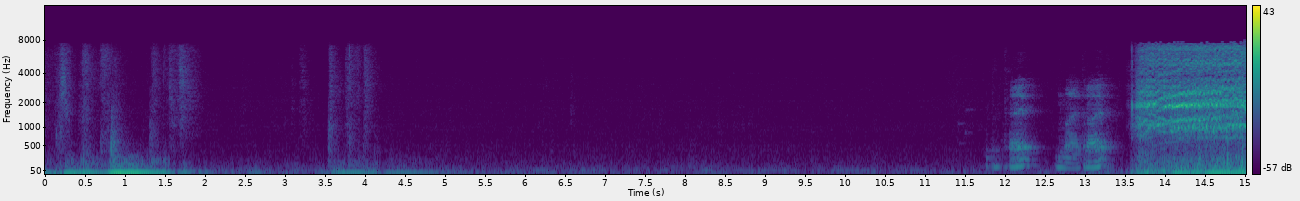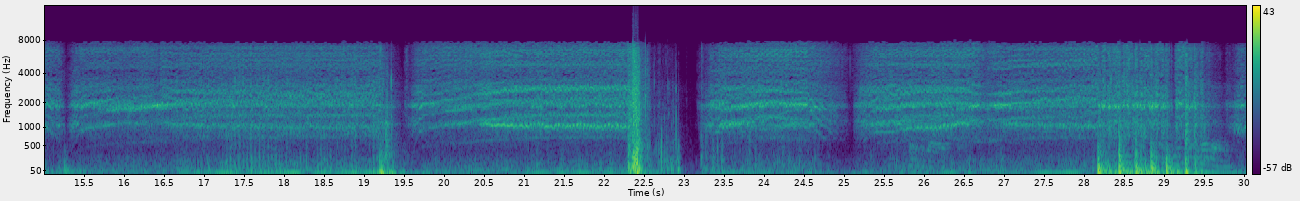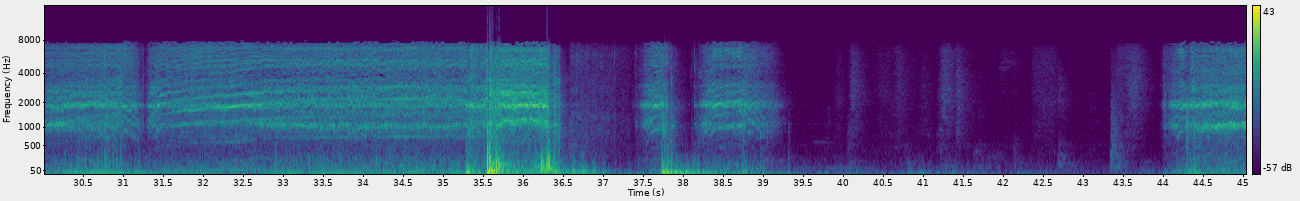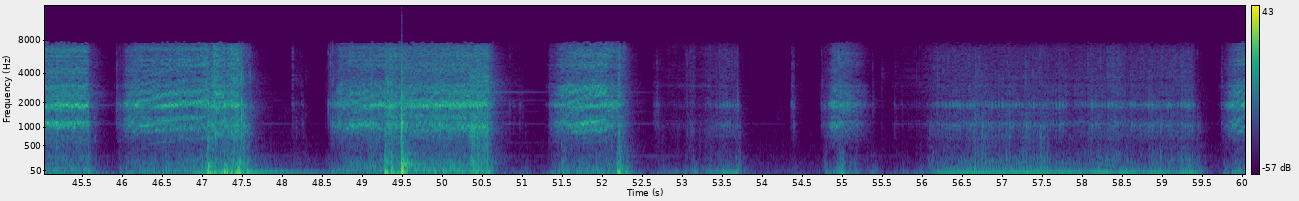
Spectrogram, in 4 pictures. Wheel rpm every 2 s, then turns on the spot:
0, 0, 0, 0, 0, 0, 10, 110, 150, 130, 150, 90, 100, 160, 120, 110, 160, 160, 50, 40, 0, 0, 100, 100, 70, 80, 20, 10, 20, 20.
14-16 22-24 50-54 56-60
